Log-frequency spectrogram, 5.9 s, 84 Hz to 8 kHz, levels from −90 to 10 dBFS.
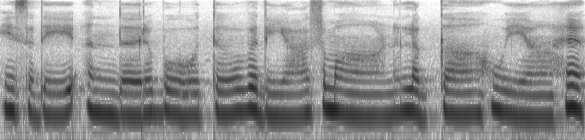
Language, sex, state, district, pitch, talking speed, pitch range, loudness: Punjabi, female, Punjab, Kapurthala, 200 Hz, 100 wpm, 190-220 Hz, -17 LUFS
